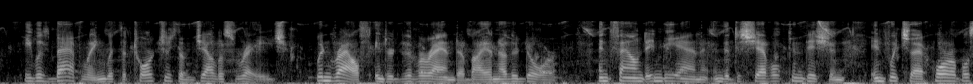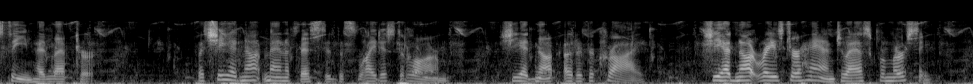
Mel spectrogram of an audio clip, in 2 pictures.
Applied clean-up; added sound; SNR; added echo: neural separator model SepFormer DNS4.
